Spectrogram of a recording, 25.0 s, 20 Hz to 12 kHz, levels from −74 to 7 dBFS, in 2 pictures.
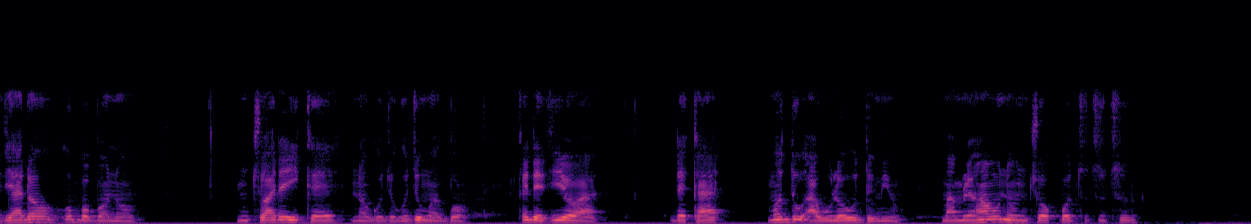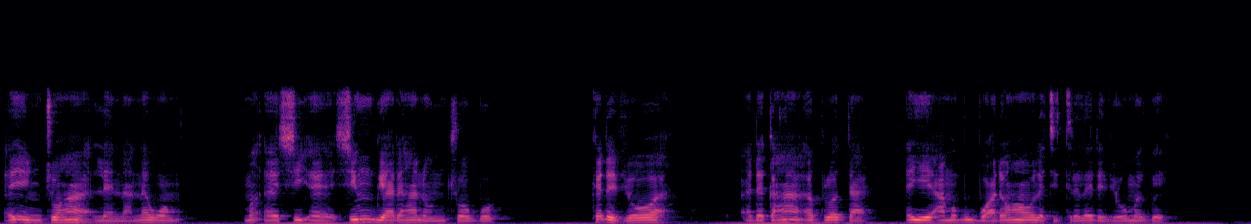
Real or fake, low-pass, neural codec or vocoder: real; 7.2 kHz; none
